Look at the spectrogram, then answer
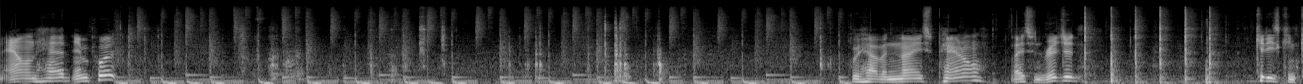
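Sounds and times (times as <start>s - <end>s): background music with steady beat: 1.0s - 10.2s, 10.8s - 12.4s.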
